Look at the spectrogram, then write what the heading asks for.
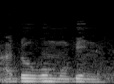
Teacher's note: Pada perkataan aduum mubin terdapat tanwin tanwin bertemu dengan huruf mim. Cara bacaannya didengungkan. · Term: idgham bighunah, idgham bi gunnah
